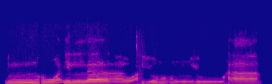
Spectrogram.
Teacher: Di sini ada satu dengung, tanwin bertemu dengan ya, wahyun. Di situ idgham ma'al ghunnah.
